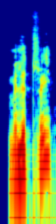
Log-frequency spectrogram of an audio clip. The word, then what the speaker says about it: military: Okay, now 24 our time system, जैसा मैंने आपको बताया, मिलिट्री, आप इसकी प्रोनाउंसिएशन मिलिटरी भी आप कर सकते हैं. तो मिलिट्री और मिलिटरी, police, railways, aviation, medical and others, ये टाइम फॉर्मेट वहां पे यूज होता है.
